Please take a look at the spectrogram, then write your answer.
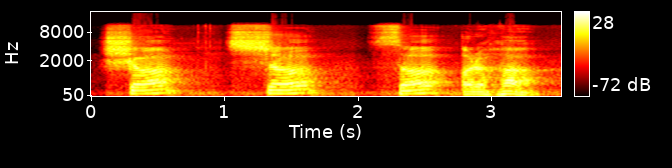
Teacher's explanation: जिन व्यंजनों के उच्चारण में वायु मुख से रगड़ खाते हुए बाहर निकलती है जिससे ऊष्मा पैदा होती है उन्हें ऊष्म व्यंजन कहते हैं।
